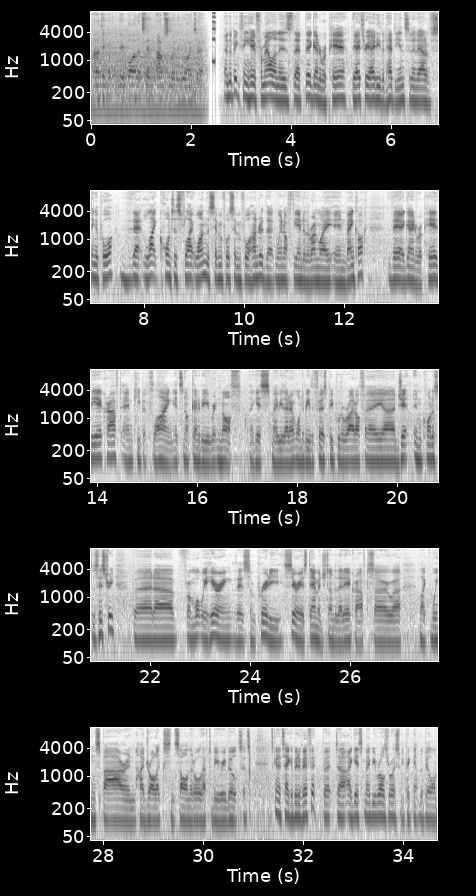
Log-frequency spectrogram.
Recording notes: The boys are recording from inside the PCDU-mobile on a wet, cold and miserable day after attending the Qantas 90th birthday celebrations in Melbourne.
